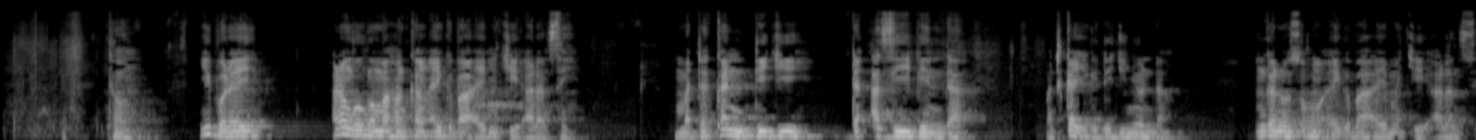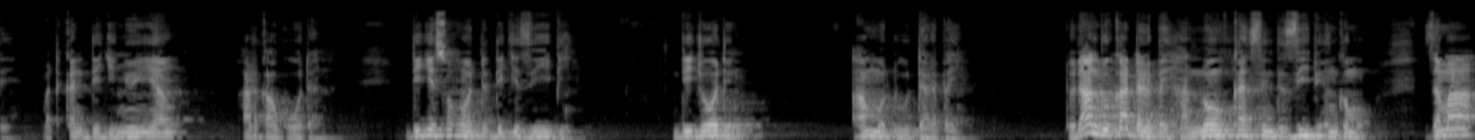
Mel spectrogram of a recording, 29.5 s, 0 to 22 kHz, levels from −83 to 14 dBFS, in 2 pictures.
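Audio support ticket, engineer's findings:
Symptom: gritty, metallic sibilants and a synthetic-sounding top end, whole clip. No content above 14.9 kHz. Coding damage plainly audible throughout the speech. Probable component: likely HE-AAC compression, at a rate that fits roughly 20 kbps. Mechanism: only the lower band is coded. The treble is rebuilt by copying lower bands upward under a coarse envelope. Harmonics misalign at the crossover.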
